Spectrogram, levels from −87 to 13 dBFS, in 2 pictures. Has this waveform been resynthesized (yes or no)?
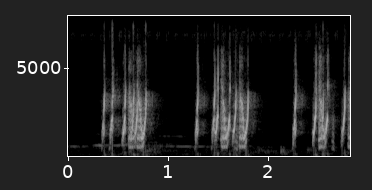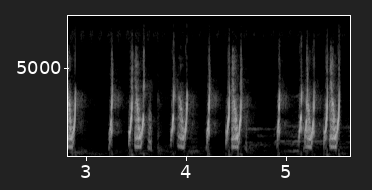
yes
